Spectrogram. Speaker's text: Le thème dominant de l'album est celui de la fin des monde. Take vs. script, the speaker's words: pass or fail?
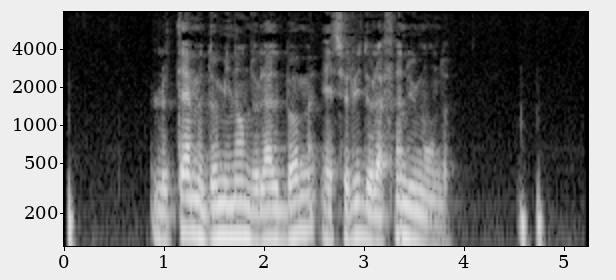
fail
